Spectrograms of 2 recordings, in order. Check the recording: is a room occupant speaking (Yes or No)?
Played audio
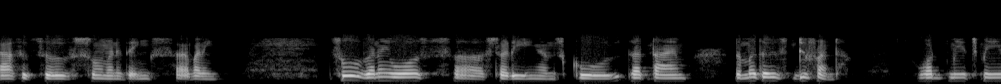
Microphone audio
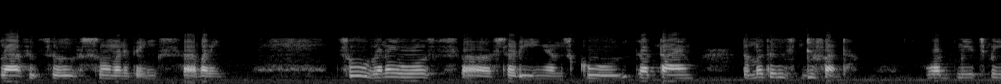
No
